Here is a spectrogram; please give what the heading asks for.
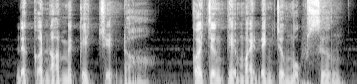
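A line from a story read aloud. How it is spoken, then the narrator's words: Soft tender murmur. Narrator (Vietnamese): Kỳ bà thì xót con lắm, thủ thỉ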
